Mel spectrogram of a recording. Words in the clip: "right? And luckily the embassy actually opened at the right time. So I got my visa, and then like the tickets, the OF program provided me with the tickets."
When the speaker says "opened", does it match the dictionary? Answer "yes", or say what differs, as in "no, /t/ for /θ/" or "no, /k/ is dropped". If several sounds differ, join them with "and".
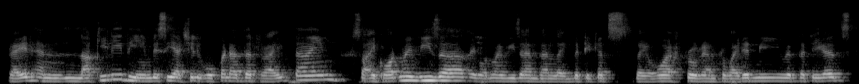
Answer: yes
